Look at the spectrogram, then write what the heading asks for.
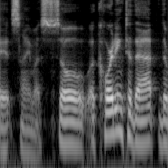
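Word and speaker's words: Seimas: and and uh that's how you say it simus so according to that the resolution says that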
